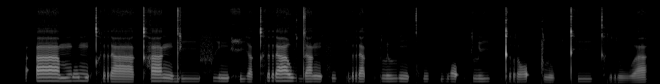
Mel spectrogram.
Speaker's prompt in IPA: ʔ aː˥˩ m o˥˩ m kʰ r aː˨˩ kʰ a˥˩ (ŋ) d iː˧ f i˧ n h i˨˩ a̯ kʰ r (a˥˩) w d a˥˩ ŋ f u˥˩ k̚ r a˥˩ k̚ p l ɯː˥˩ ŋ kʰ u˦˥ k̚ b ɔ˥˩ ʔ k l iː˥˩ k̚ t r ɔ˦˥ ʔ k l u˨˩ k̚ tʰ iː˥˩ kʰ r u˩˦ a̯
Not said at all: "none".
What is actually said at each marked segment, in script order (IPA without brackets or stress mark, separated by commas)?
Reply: ŋ, aː˥˩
